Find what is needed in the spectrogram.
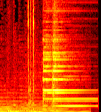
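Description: Subscribe-button sound effects over background music: two quick mouse clicks just past half a second, then a bright notification-bell ding that rings out and cuts off suddenly near the end.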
